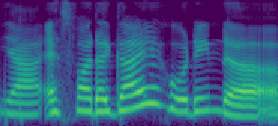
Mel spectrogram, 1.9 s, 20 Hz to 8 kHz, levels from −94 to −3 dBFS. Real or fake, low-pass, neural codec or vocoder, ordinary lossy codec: real; none; none; none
